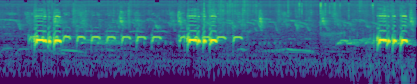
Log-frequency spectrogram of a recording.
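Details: Local zebra dove with a loud voice, used as a lure to stimulate other doves and make them sing sooner. Three bursts of rolling, stuttered coos, two followed by a run of short, evenly spaced hooked notes, over a faint low hum.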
